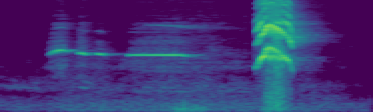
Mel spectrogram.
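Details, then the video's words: Pet parrot, molting, indoors: a clear level whistled note with a short lead-in, held about a second, then a loud, harsh, raspy squawk cutting off abruptly; quiet room otherwise. "Parrot Chirping Sounds"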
